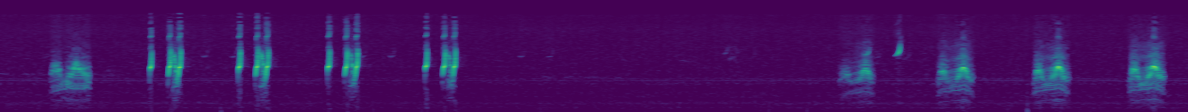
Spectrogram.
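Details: Quail (batair) calls: a rough raspy note, then paired sharp whistles repeated about once a second, a short pause, and a run of coarse buzzy notes toward the end.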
